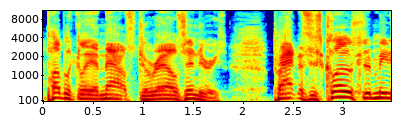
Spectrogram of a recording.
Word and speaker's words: Durrell: Durrell, yes.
